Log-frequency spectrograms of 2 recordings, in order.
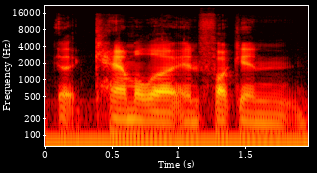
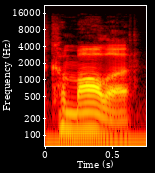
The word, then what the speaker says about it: Kamala: a stream about some of the sins of camel and Tim Wales um I like saying camela because it's it's funny but it's also wrong like it's Kamala but like everybody who wants to say her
